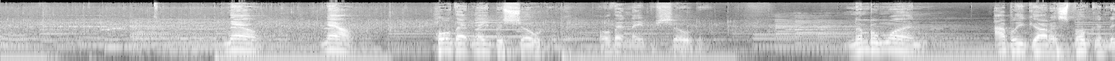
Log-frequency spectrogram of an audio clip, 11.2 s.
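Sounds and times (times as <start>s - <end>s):
audience applauding: 0.0s - 7.9s
sustained low musical tones: 0.0s - 11.1s
speech: 2.2s - 3.6s, 4.4s - 7.2s, 8.5s - 9.4s, 10.0s - 11.1s.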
